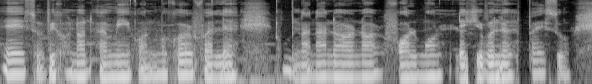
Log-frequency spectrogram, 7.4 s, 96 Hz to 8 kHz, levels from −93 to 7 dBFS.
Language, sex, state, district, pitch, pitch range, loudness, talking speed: Assamese, male, Assam, Sonitpur, 145 Hz, 140-160 Hz, -16 LUFS, 90 wpm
